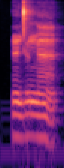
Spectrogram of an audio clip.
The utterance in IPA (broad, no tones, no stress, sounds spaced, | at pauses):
ə̃ d̪ ɵ ŋ ã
